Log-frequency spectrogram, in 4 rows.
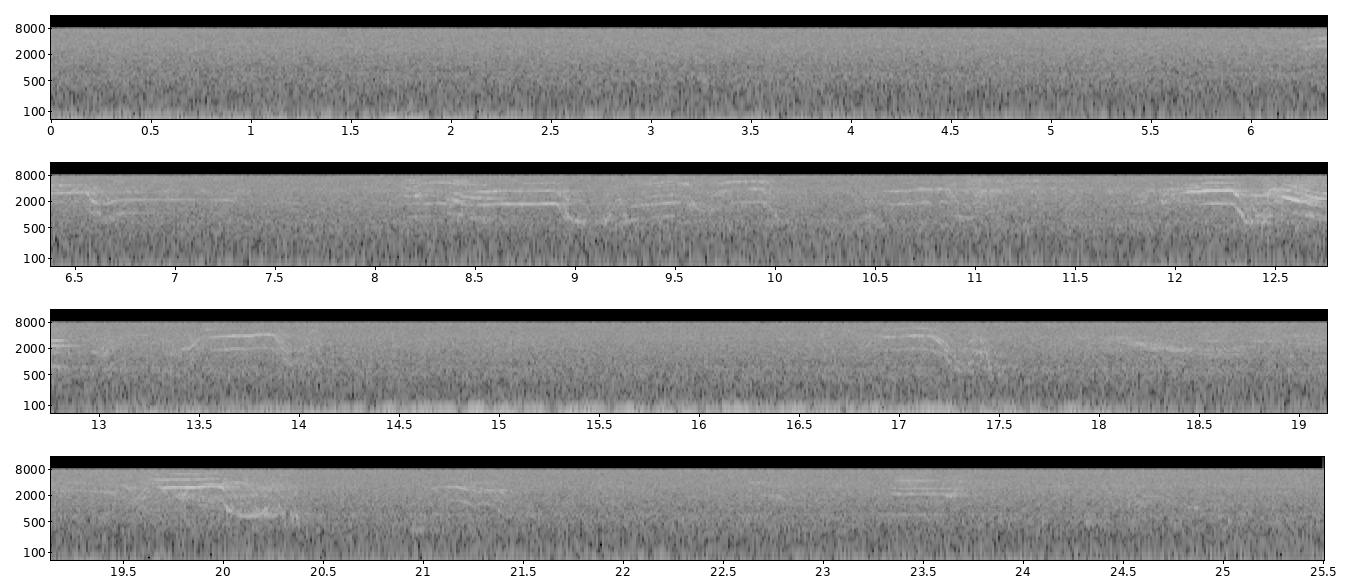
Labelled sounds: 6.2	7.2	killer whale, northern resident, G clan, call N23i, 1.7 to 7.8 kHz
8.2	9.0	killer whale, northern resident, G clan, 1.3 to 5.7 kHz
9.3	10.0	killer whale, northern resident, G clan, 1.5 to 5.9 kHz
10.5	11.4	killer whale, northern resident, G clan, 3.3 to 6.2 kHz
12.0	12.9	killer whale, northern resident, G clan, 1.9 to 5.5 kHz
13.5	13.9	killer whale, northern resident, G clan, 1.8 to 4.3 kHz
16.9	17.3	killer whale, northern resident, G clan, 1.5 to 6.0 kHz
18.2	18.5	killer whale, northern resident, G clan, 1.7 to 2.1 kHz
19.6	20.1	killer whale, northern resident, G clan, 1.5 to 6.3 kHz
21.0	21.5	killer whale, northern resident, G clan, 2.3 to 3.2 kHz
23.3	23.7	killer whale, northern resident, G clan, 1.9 to 3.0 kHz

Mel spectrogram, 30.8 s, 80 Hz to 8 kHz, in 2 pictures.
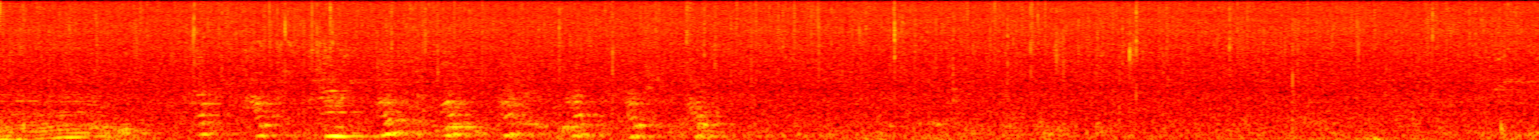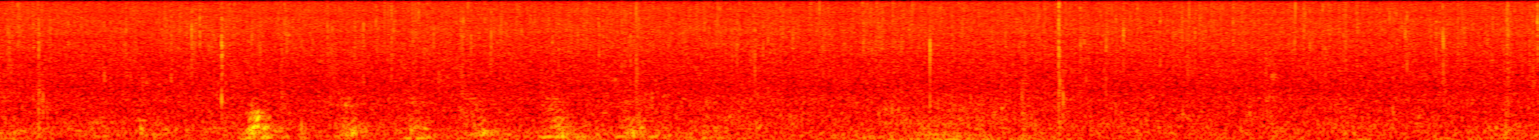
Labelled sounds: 2.5	2.7	humpback whale, 0.78 to 1.0 kHz
15.0	15.4	humpback whale, 1.4 to 1.6 kHz

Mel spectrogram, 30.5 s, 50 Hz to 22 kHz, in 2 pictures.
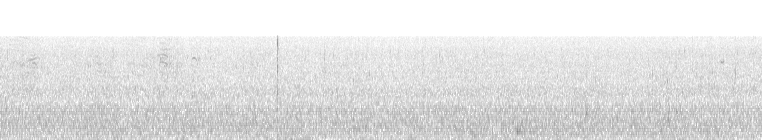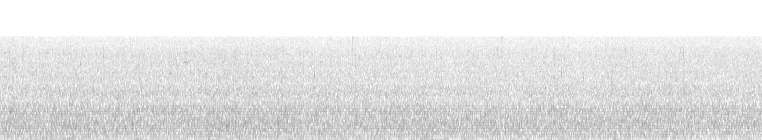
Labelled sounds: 0.5	0.8	Pacific white-sided dolphin, 3.6 to 4.1 kHz
3.1	3.5	Pacific white-sided dolphin, 3.2 to 4.5 kHz

